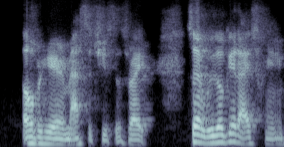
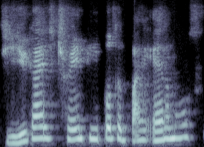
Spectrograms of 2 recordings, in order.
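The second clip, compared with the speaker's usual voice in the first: mock lady; 7 semitones higher than usual. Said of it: "She goes".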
